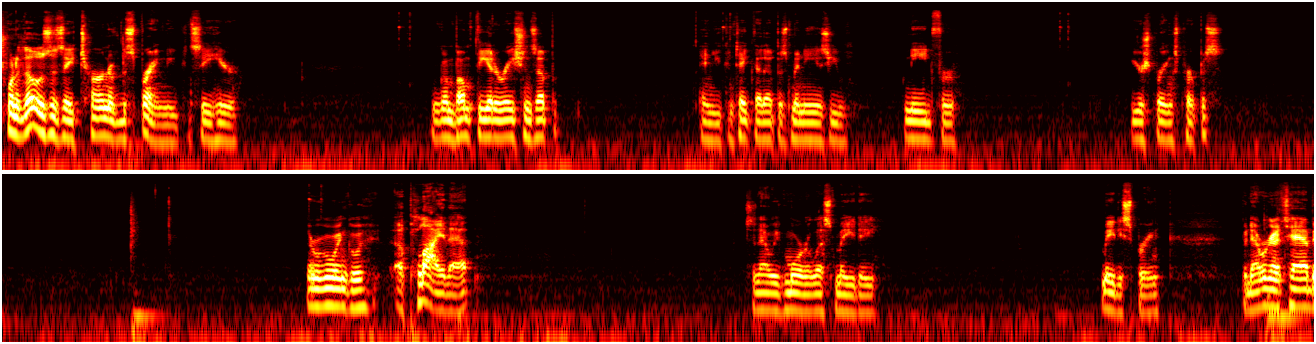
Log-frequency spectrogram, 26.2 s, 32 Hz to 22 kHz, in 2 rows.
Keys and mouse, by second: 3.9-6.3 drag, 6.3-7.9 middle drag, 7.9-8.9 drag, 8.9-10.2 middle drag, 10.5 click, 16.1-18.1 drag, 21.2-22.3 middle drag, 25.7 Tab.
